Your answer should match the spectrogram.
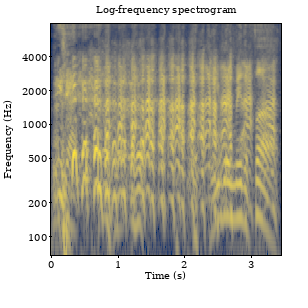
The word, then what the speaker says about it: pho: Pho. – Pho. – Pho. – Pho. – Pho. – Pho. Pronounced as the Vietnamese themselves do it, pho.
